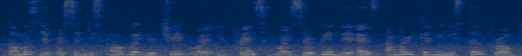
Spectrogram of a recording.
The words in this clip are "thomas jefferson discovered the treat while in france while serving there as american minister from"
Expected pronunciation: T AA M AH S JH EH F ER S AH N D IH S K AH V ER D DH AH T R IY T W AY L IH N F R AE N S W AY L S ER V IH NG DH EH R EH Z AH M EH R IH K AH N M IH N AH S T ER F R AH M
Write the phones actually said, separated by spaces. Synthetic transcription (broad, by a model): T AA M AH S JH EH P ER S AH N D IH S K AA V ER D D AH T R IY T W AY L IH N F R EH N S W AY S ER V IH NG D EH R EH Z AH M EH R IH K AH N M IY N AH S T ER F R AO M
